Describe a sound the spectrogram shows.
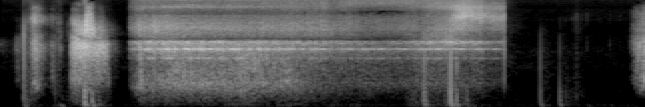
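A loud crackling energy blast roars and then cuts off.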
